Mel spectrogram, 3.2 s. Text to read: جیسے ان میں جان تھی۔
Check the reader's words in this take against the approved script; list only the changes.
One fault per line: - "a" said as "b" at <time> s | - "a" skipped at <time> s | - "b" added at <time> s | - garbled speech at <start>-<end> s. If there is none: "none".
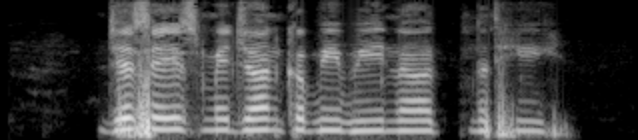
- "ان" said as "اس" at 0.9 s
- "کبھی بھی نہ" added at 1.4 s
